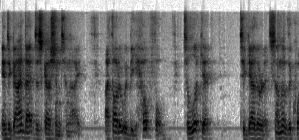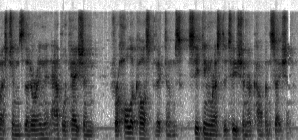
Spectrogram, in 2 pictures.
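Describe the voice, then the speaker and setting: A man in his fifties from the American South, giving a relaxed personal talk over a video call with frequent ums and asides. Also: lowish voice, moderate pace, a little hiss or hum. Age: 50s. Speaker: speaker at a Zoom talk. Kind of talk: personal family history talk.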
